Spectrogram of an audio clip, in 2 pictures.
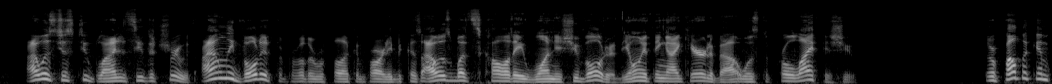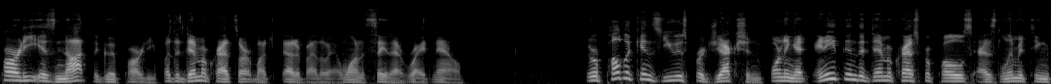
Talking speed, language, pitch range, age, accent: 200 wpm, English, 120-185 Hz, 40-59, American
